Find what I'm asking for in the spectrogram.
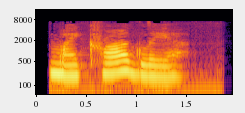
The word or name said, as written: microglia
